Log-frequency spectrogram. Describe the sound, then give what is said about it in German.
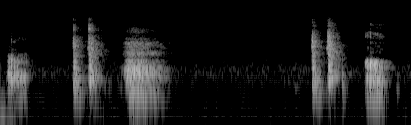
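Two quick clusters of short, snorting oinks from a little pig, about three grunts each, separated by a pause of quiet. The grunts are fairly loud, with no talking. “So, dann gehe ich mal mit dem Schweinchen zu unserem ganz, ganz, ganz schönen ähm, Ui Lele.”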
